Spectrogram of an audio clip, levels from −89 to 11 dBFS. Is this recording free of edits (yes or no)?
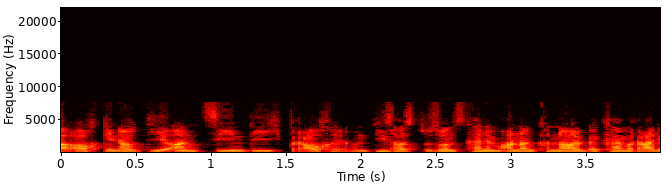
no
